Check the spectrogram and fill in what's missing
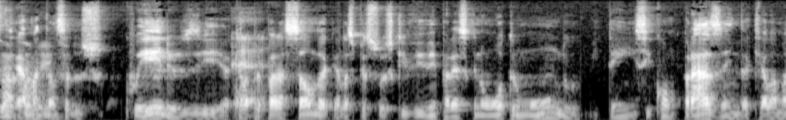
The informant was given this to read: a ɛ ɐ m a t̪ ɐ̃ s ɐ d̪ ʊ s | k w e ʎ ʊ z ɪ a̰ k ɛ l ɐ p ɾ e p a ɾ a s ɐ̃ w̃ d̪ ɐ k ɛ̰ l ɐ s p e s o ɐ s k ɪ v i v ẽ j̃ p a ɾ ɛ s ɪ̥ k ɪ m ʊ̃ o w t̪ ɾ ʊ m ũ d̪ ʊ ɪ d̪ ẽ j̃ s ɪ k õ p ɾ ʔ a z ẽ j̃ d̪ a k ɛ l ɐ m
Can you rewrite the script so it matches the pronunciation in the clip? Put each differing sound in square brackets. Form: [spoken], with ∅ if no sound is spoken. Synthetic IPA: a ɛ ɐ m a t̪ ɐ̃ s ɐ d̪ ʊ s | k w e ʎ ʊ z ɪ a̰ k ɛ l ɐ p ɾ e p a ɾ a s ɐ̃ w̃ d̪ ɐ k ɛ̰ l ɐ s p e s o ɐ s k ɪ v i v ẽ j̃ p a ɾ ɛ s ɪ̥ k ɪ [n] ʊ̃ o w t̪ ɾ ʊ m ũ d̪ ʊ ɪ [t̪] ẽ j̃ s ɪ k õ p ɾ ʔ a z ẽ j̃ d̪ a k ɛ l ɐ m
